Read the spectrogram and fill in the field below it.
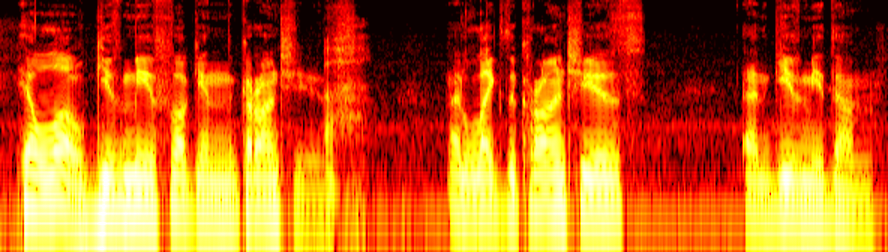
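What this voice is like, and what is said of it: Put-on Russian accent. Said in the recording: “It has, like, a Russian accent”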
